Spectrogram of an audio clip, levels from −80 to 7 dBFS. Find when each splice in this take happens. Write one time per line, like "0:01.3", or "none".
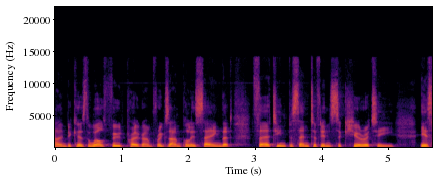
0:04.0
